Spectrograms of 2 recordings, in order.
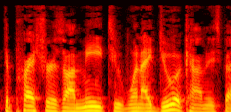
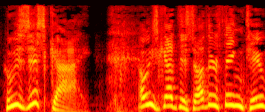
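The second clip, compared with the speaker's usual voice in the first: higher-pitched, puzzled onlooker imitation; mock incredulous stranger; 12 semitones higher than usual. People who don't know the comic, mock incredulous. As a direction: question it as a baffled newcomer.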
